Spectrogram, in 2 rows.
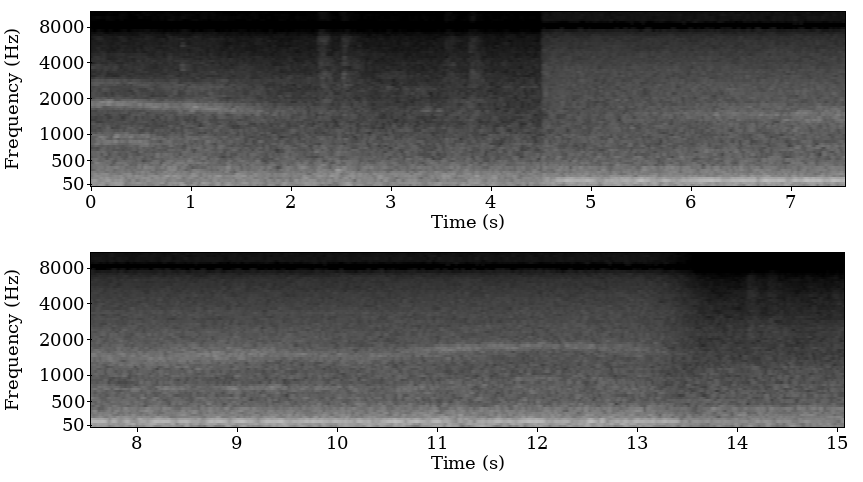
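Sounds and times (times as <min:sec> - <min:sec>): train pulling out humming: 0:04.2 - 0:14.5
faint whine climbing in pitch: 0:04.5 - 0:13.6.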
